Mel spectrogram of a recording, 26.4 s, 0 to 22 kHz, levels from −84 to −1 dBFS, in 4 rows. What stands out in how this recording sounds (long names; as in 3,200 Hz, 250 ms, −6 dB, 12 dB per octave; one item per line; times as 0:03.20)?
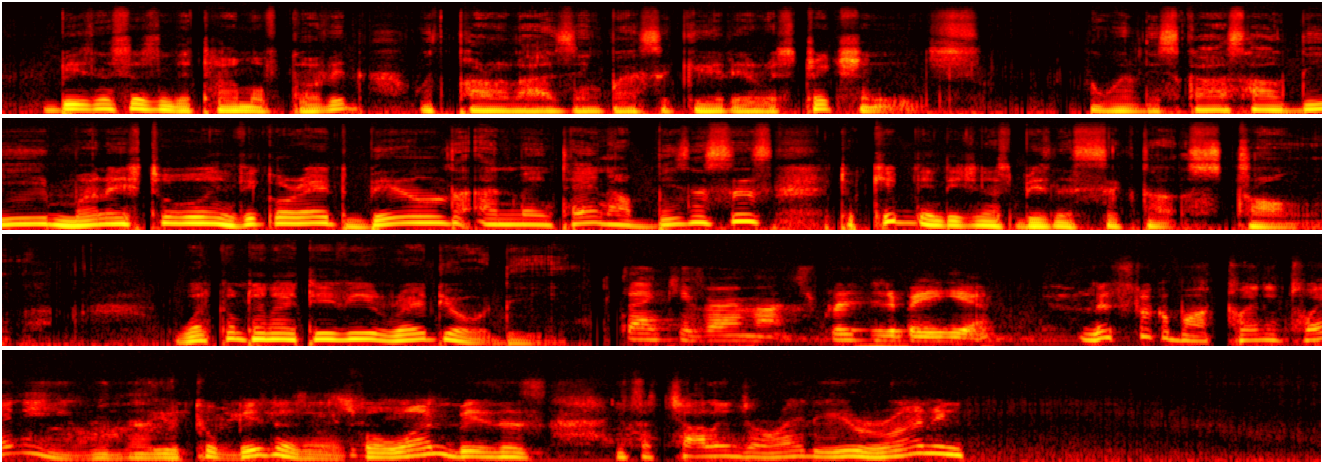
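phaser sweep stages 4, 0.29 Hz, lowest notch 300–1,400 Hz
a quantiser's noise floor 10 bits, dither none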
